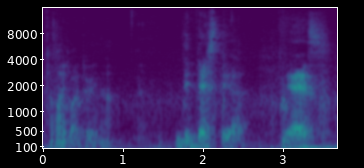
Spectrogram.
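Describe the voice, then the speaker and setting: Speaking in a British accent, a man keeps to a moderate pace. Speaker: podcast co-host. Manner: joking, animated.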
